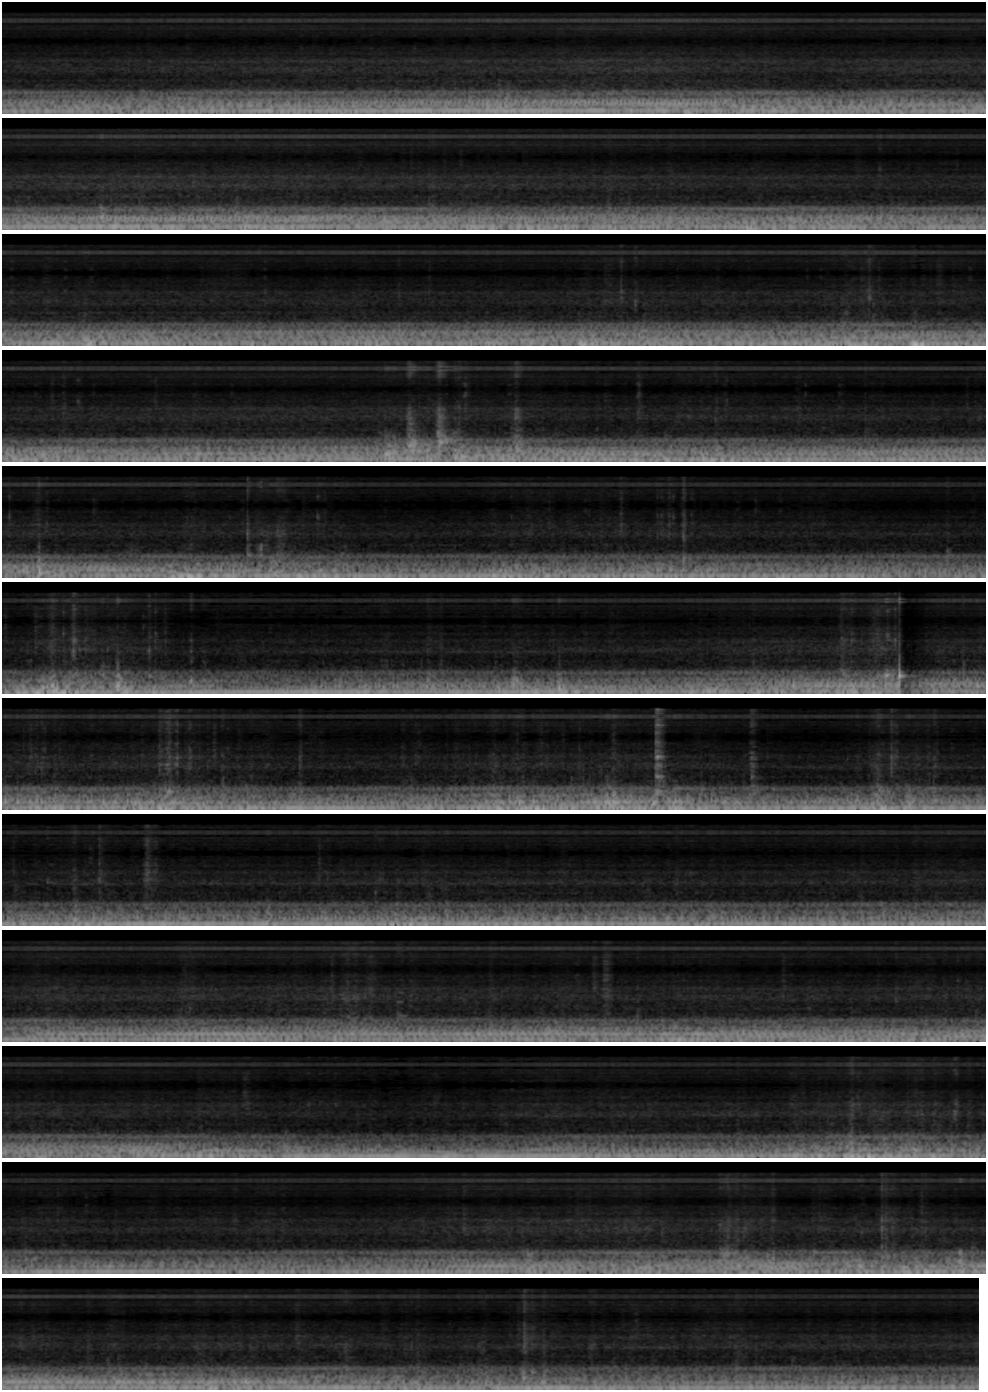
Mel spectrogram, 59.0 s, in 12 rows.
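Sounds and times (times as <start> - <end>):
heavy low rumble: 0.0 - 59.0
truck engine running at low revs: 0.0 - 59.0
knocks and clatter of truck jolting: 16.5 - 18.5.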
